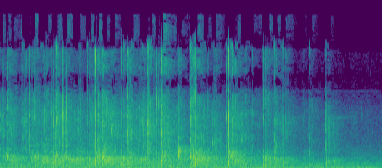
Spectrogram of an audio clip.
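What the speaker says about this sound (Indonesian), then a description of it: "Berikan tepuk tangan bagi dia." A church congregation claps together during a sermon, a dense burst of hand claps with sharper individual slaps standing out, fairly close and sustained for a few seconds.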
